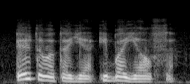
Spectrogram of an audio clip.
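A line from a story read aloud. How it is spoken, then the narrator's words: Gloomy reply. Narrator (Russian): мрачно откликнулся он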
